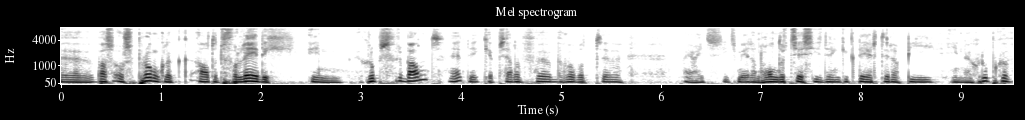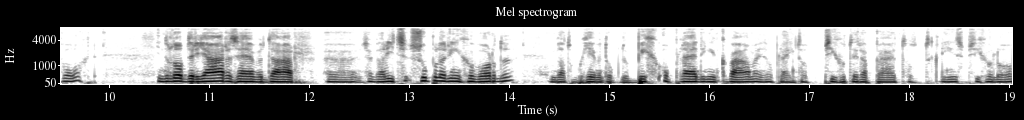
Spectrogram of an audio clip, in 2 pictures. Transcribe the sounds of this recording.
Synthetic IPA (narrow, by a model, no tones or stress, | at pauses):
ʋɑsoːɹsprɔŋkələkɑlˠtɛtfɔleːdəxɪnxrupsfərbɑntɦɛɪkhɛpsɛləfbɛvoːrbeːlˠtː | nawjaːitsitsmɪːrdɑnɦɔndərtsɛsisdɛŋkɪkleːrteɾapiɪnənxrupxəvɔlˠəxt | ɪndəloːp̚dɛrjaːɾəzɛjnʋədaːrzɛjnʋədaːɾitsupələɾɪnɣəʋɔrdən | ɔmdɑtɔpəxeːvəmɛntoːɡ̚dəbɪxɔplɛjdɪŋəkʋaːməɔplɛjdɪŋtɔtpsixoteɾapœɥtʰːɔtklinɪspsixoloː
